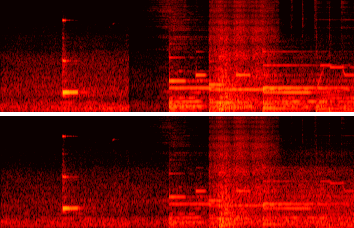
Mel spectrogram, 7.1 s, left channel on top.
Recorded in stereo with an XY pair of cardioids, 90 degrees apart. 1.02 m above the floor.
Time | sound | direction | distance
1.2 | a doorbell | 35° left | 2.5 m
4.2 | a splash | 20° left | 7.5 m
